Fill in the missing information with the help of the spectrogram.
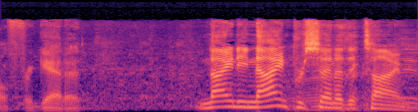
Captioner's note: audience laughter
